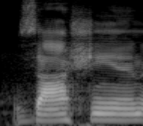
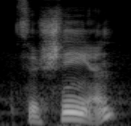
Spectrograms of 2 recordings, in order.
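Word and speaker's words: Zacian: i presume pronounce it zachin zashian is another pronunciation but i watched the trailer done by the japanese and that's how they pronounced it susheen of course pokemon's names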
